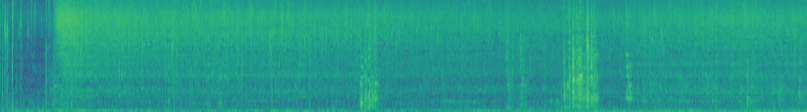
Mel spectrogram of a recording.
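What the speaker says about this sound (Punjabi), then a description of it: "ਇਹਨਾਂ ਨੂੰ ਬਰਾਊਨ ਹੋਣ ਤੱਕ ਭੁੰਨਾਂਗੇ" Onions fried in oil with whole spices, curry leaves, cloves, asafoetida and cumin for matar paneer, giving a steady close sizzle throughout, with a few louder bursts of stirring and spattering near the middle.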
